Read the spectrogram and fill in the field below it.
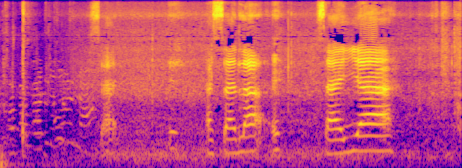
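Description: A young boy speaks excitedly, close by.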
